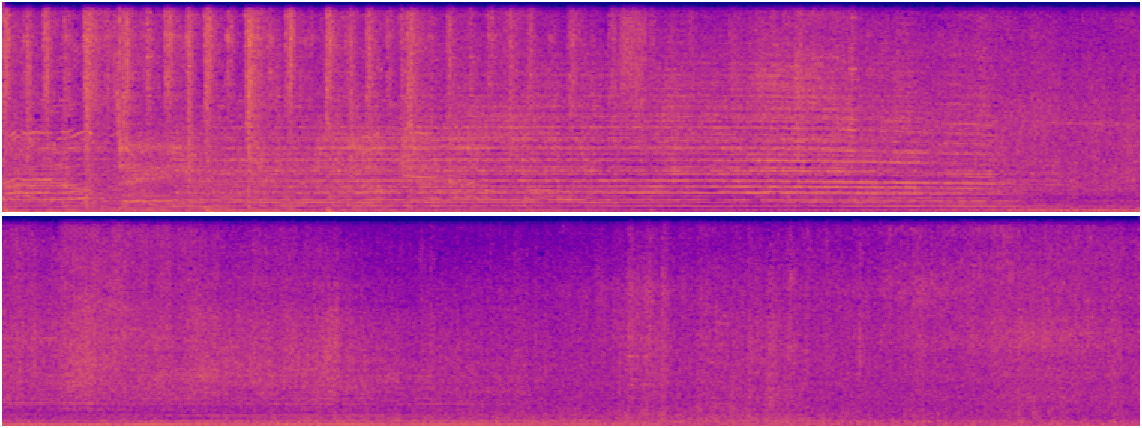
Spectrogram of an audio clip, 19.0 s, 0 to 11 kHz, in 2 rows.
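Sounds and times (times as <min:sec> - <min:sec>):
train rumbling past with roar and clatter of passing cars: 0:00.0 - 0:18.9
train horn blaring a sustained chord: 0:00.9 - 0:13.1.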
